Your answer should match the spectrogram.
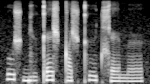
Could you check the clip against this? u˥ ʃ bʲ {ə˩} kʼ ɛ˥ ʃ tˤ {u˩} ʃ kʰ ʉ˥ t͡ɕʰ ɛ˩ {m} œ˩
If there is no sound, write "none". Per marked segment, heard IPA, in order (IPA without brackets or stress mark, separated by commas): ʉ˩, ʉ˩, m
